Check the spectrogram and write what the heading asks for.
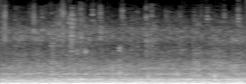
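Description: Faint outdoor background with a low steady rumble and a few soft ticks; no distinct event.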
